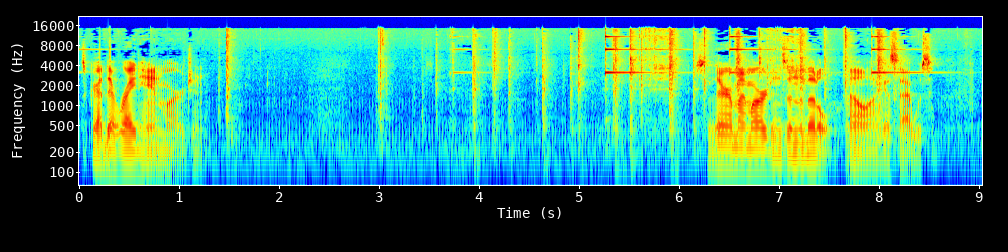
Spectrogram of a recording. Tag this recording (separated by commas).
Speech, Typewriter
